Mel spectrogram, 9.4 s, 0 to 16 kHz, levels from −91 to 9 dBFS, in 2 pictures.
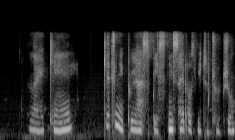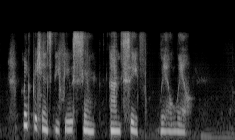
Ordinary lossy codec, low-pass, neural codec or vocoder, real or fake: none; 7.2 kHz; codec, 16 kHz, 2 kbps, X-Codec, HuBERT features, trained on general audio; fake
